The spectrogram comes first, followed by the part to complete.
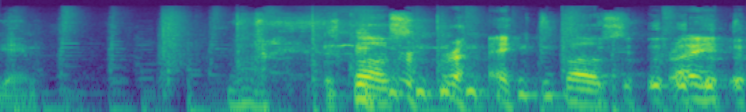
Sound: laugh

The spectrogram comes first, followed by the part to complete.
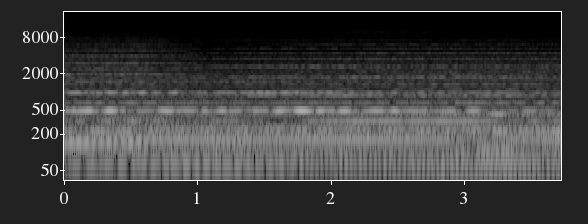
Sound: airplane engine running

